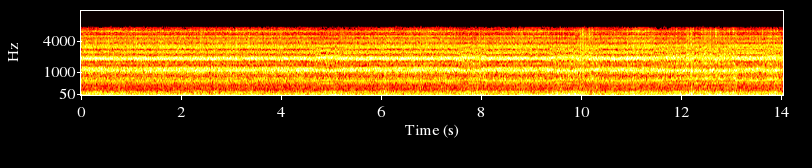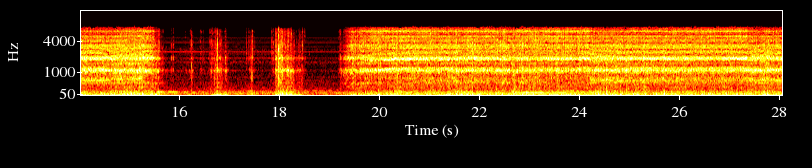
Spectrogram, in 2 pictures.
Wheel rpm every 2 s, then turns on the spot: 160, 160, 160, 160, 160, 160, 160, 130, 10, 40, 160, 160, 160, 160.
16-18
